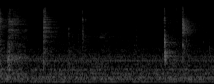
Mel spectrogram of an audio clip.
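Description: A few faint clicks and snaps of boiled crab-leg shells being cracked and picked apart by hand, one about half a second in and two close together near the end.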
